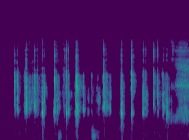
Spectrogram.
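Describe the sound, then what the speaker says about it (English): Close, crisp keystrokes on a computer keyboard as a web page title is typed, an irregular run of quick taps with brief pauses, alone and fairly quiet. "So I'm going to type that in."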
